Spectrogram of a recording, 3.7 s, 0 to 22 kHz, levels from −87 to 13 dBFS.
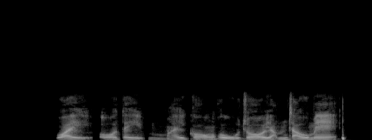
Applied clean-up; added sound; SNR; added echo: none; none; none; none.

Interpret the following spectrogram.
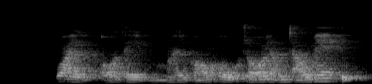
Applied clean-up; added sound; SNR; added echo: none; none; none; reverberation time 0.7 s.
